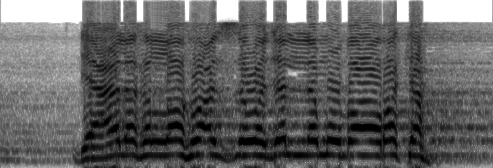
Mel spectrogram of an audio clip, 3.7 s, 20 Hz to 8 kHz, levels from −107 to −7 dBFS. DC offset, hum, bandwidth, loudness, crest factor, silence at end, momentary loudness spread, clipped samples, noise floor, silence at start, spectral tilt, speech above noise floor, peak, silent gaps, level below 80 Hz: under 0.1%; none; 8 kHz; -5 LUFS; 6 dB; 0 s; 5 LU; 10%; -33 dBFS; 0 s; -4.5 dB/octave; 28 dB; 0 dBFS; none; -38 dBFS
